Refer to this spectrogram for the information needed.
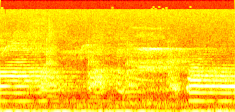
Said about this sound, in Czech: To je osel. Právě jste slyšeli osla. To je skoro jako sirény, ty jo. A tam pobíhají kolem ohrady nějaký děti, tak ho asi vyrušili chudáka.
